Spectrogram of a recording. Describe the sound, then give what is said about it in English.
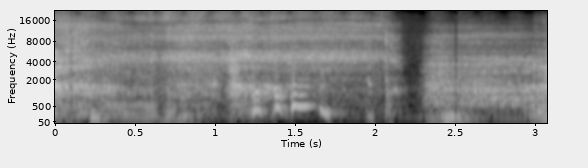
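Loud, forceful sniffing through the nose at the smell of a fart, a run of rough snorting inhales with short noisy bursts, a brief pause near the end, then another sniff. No one speaks. “Oh, God, you're really sniffing that one.”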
